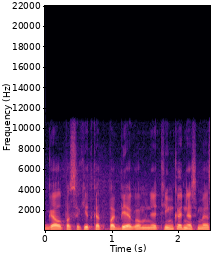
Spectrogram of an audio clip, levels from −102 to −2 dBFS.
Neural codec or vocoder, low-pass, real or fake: none; 10.8 kHz; real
